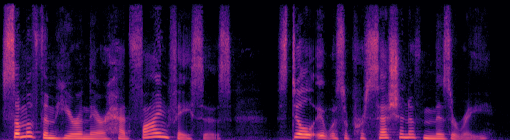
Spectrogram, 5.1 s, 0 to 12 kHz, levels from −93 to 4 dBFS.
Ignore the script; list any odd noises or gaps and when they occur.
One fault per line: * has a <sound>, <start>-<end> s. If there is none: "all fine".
all fine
